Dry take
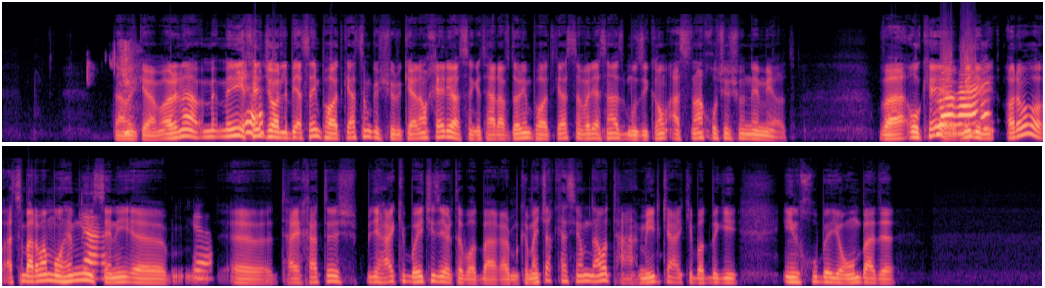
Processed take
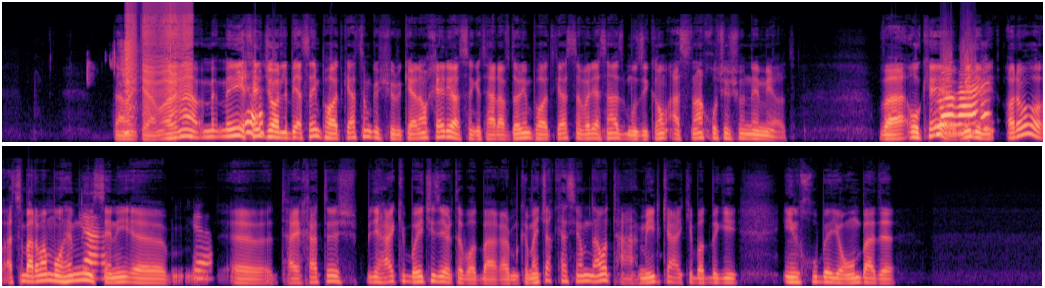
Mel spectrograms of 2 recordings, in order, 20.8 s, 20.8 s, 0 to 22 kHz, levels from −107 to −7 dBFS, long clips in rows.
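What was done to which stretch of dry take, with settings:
1.22–1.89 spectral whitening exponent 0.3
3.18–4.3 bell 7100 Hz -10.5 dB 0.28 oct

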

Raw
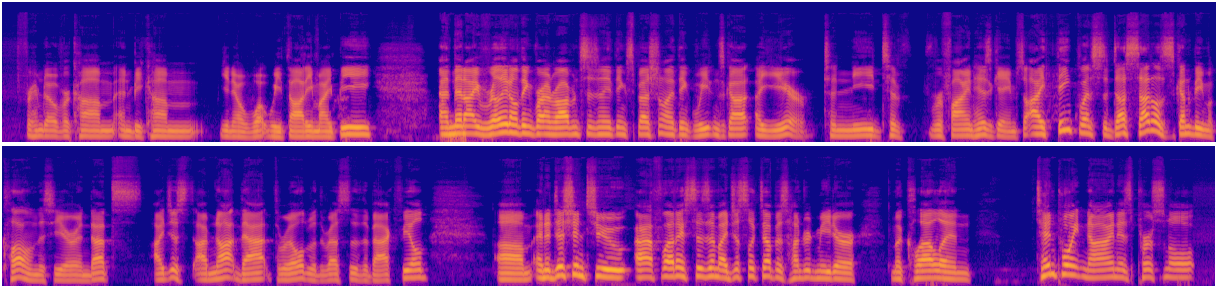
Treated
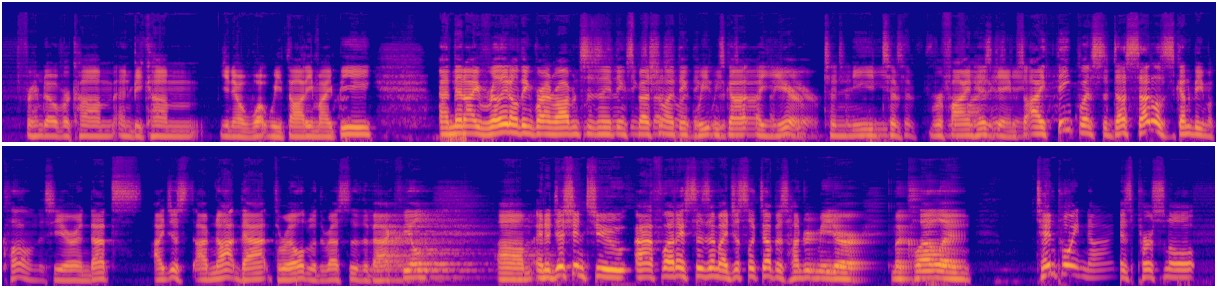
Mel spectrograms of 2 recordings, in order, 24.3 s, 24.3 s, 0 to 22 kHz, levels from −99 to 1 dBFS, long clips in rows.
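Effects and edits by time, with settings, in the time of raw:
1.22–2.71 high shelf 3400 Hz +11 dB
5.67–10.29 echo 0.142 s -11.5 dB
11.86–12.57 fade out, to -18 dB
14.55–15.08 three-band squash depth 70%
15.73–17.15 reverb throw, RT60 1.4 s, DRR 4.5 dB
20.19–21.77 flutter echo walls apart 4.7 m, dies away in 0.34 s
22.56–23.32 studio fade out
whole clip: comb 2.1 ms, depth 100%; gain -4 dB

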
